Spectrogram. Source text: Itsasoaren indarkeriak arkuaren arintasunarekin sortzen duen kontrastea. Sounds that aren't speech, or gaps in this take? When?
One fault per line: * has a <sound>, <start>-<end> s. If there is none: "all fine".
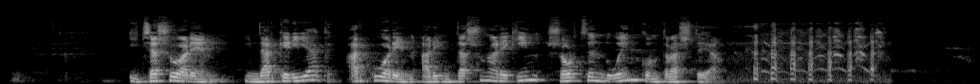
* has a laugh, 7.3-8.9 s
